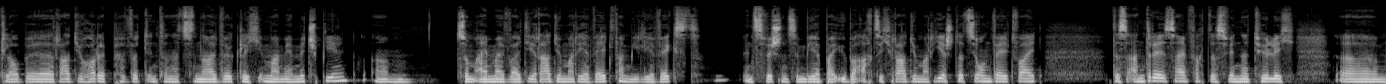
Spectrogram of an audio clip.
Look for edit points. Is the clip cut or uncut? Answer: cut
